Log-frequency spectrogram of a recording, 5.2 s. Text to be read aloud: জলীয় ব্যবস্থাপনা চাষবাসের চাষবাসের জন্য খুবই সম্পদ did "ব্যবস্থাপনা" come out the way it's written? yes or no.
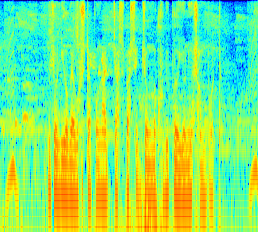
yes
